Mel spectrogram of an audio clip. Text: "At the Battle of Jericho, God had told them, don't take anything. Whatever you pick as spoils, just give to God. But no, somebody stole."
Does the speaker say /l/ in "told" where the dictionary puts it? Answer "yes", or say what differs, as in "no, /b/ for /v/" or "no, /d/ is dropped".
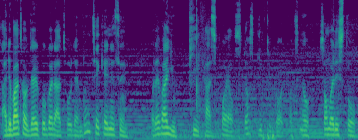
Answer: yes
